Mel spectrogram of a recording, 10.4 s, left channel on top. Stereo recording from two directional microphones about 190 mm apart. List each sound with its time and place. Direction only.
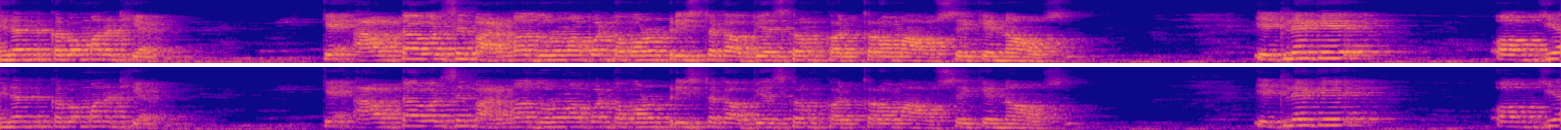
0.0 s speech: centre (ahead or behind)
2.1 s a man's voice: 5° left (ahead or behind)
8.4 s speech: 5° left (ahead or behind)
9.9 s a man's voice: 5° left (ahead or behind)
